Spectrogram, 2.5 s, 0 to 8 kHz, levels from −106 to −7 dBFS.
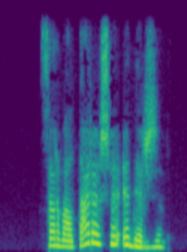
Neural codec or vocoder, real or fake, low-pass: none; real; 7.2 kHz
